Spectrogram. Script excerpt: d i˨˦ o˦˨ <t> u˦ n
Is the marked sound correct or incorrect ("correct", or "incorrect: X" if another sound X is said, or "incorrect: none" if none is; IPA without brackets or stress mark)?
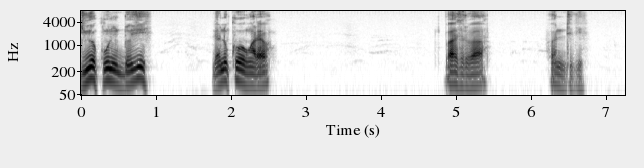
incorrect: k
